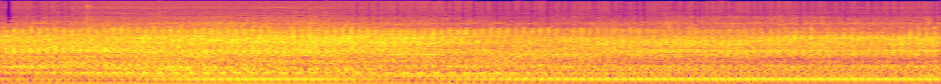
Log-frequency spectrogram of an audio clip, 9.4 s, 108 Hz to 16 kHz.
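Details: Ford New Holland 1630 three-cylinder diesel tractor idling after completed rear remote hydraulic valve leak repair: steady even diesel clatter with a smooth low drone, no knocks or misses; healthy.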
